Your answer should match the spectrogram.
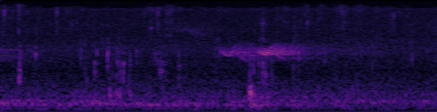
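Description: Near silence, with one faint short slurp a little past halfway as water is sipped from the drinking valve of a soft water bag.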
